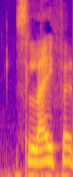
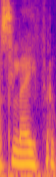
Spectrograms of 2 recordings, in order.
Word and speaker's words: Slipher: Vesto se escribe con V. Slipher es S-L-I-P-H-E-R, Slipher.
